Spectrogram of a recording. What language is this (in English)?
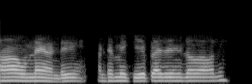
Telugu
